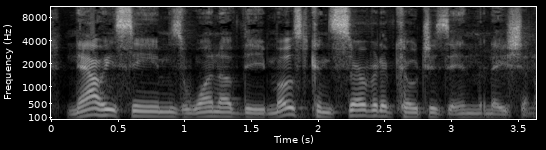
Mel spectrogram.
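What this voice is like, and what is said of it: Hoarse, fading voice. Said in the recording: “I'm losing my voice fast”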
